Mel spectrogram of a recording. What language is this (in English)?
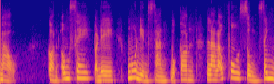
Vietnamese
